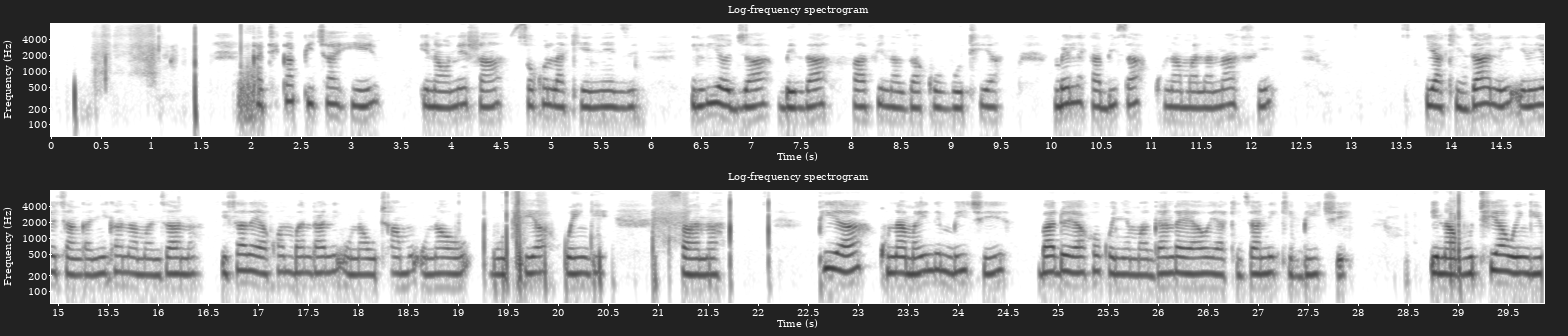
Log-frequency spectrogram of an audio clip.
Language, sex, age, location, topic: Swahili, female, 18-24, Nakuru, finance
